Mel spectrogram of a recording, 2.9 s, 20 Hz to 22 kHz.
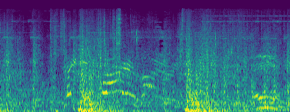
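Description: Heavy gunfire from enemy soldiers in Fallout 3's Anchorage setting: a dense, continuous battle din with a couple of stronger booming bursts standing out, fairly loud and sustained throughout.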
